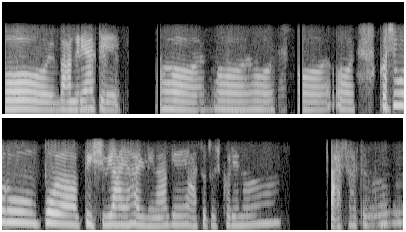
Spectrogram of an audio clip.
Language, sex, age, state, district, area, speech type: Goan Konkani, female, 30-45, Goa, Canacona, rural, conversation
